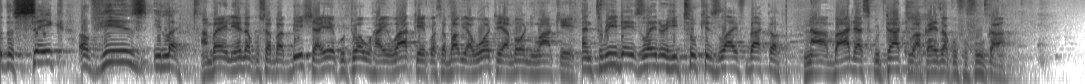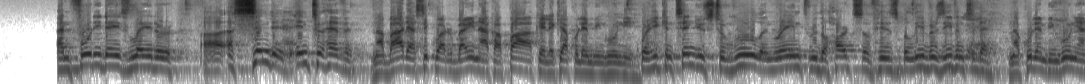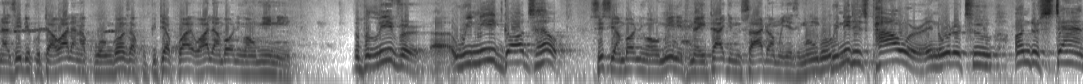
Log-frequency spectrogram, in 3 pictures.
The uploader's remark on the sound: This sermon was preached at Mercy Baptist Church in western Kenya.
